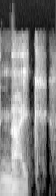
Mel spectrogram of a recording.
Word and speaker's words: Nike: look at it and you're going to say Nike. That's right. Like rhymes with Mike.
